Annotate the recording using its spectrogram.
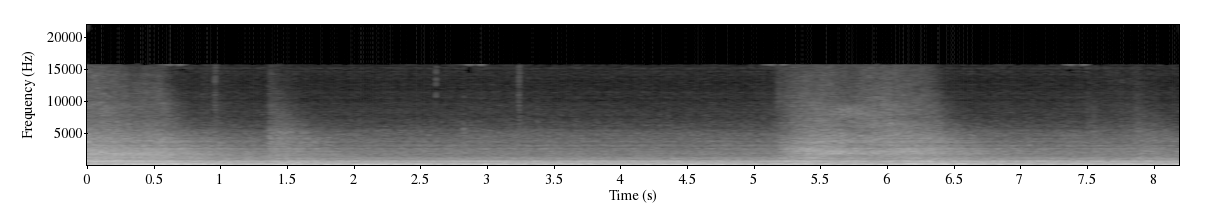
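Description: A steady mechanical hum, with two swells of hissing noise lasting about a second each, one at the start and one about five seconds in.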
